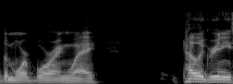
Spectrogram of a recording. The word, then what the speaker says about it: Pellegrini: Pellegrini spelled like San Pellegrino, but change the O to an I at the end.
